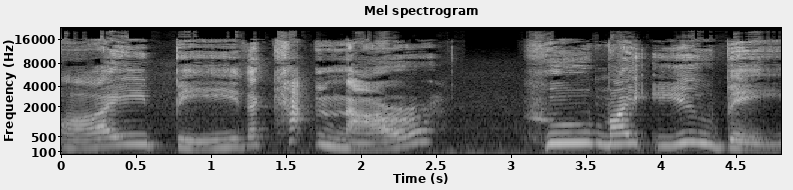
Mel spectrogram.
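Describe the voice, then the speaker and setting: In a put-on character voice, a female-sounding speaker goes very slowly, high in pitch with very wide pitch swings. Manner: gruff drawl.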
